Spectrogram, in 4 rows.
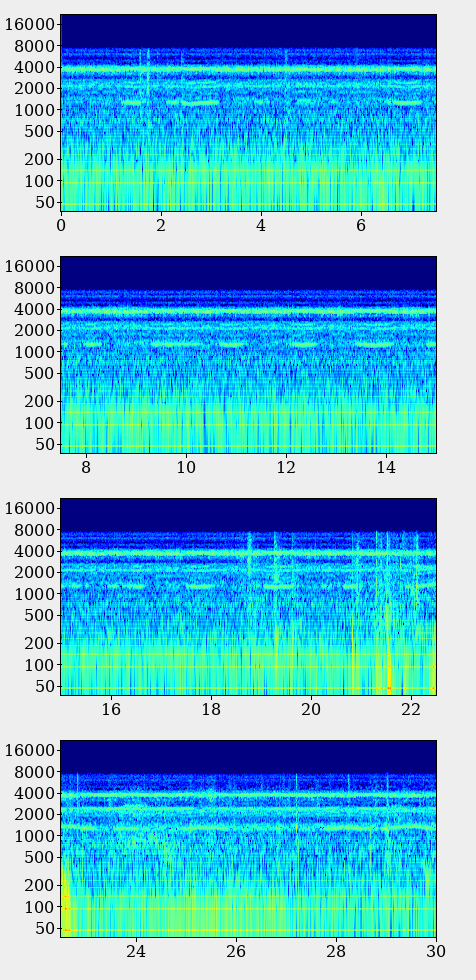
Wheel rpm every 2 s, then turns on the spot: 0, 0, 0, 0, 0, 0, 0, 0, 0, 0, 0, 0, 0, 0, 0.
none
